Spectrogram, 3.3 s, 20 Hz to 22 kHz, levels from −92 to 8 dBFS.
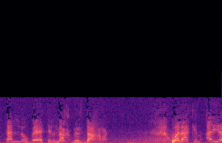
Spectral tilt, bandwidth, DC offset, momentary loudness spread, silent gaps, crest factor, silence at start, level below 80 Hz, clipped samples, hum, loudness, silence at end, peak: -5.5 dB/octave; 7.4 kHz; 0.4%; 21 LU; none; 20 dB; 0 s; -40 dBFS; under 0.1%; none; -25 LUFS; 0 s; -6 dBFS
